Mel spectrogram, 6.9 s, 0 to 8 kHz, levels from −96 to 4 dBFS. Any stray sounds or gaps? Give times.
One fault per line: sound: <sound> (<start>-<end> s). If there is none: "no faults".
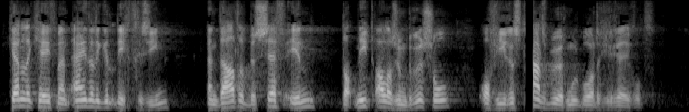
sound: dropout (5.2-5.3 s)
